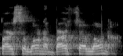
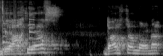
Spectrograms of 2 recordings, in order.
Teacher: everything that's got an S sound has a TH sound to it now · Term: lisp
